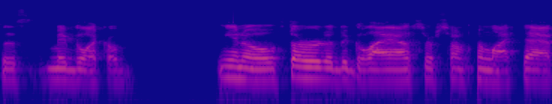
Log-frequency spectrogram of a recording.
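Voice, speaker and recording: At a moderate pace, a woman speaks in a monotone with very deep, low pitch. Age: 60s. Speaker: herbalist facilitator. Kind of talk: casual chat. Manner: halting.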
